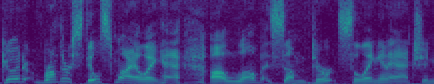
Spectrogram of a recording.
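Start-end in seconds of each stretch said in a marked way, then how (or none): none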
